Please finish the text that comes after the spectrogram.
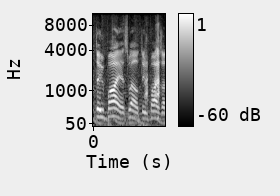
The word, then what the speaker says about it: Dubai: but the most but in Arabic duban if you will say Dubai or they the way they pronounce is they say debate debate just like somebody debates like a debate yeah it's like having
